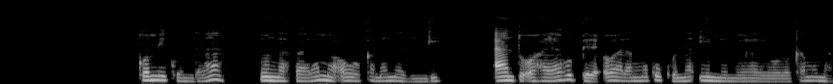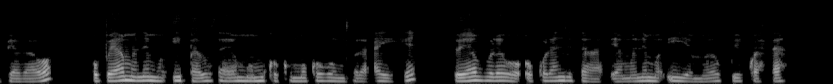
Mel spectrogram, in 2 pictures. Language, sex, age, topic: Oshiwambo, female, 18-24, agriculture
